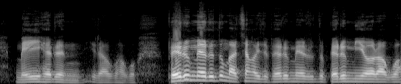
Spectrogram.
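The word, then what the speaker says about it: Meegeren: 옛날에는 그냥 영어식으로 해서 미허른이라고 그러는데 요즘 제대로 하면 이제 메이헤른이라고 하고, 베르메르도 마찬가지죠.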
